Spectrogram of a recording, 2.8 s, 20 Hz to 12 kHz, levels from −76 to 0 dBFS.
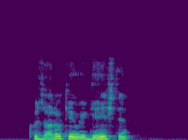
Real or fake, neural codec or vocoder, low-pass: fake; codec, 16 kHz, 16 kbps, FreqCodec, smaller model; 7.2 kHz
